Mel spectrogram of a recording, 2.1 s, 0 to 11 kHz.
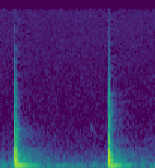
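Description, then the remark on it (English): Two heavy, hollow knocks on a door, spaced over a second apart, each thudding sharply and ringing briefly before fading, with nothing else audible around them. “That comes on my door every Sunday morning about 9:15.”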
